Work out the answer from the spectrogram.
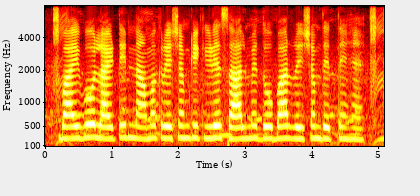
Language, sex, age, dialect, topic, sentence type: Hindi, female, 18-24, Marwari Dhudhari, agriculture, statement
